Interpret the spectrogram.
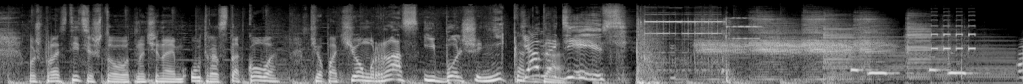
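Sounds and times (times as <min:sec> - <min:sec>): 
speech: 0:00.3 - 0:06.4
loud shrill alarm clock ringing: 0:06.4 - 0:09.8.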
